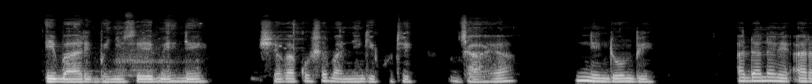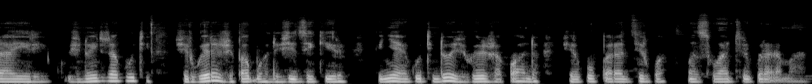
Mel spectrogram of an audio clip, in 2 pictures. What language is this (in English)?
Ndau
